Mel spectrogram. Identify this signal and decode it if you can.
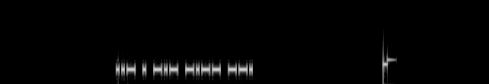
Morse code, heard as a keyed tone, about 44 wpm, 700 Hz. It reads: UEKYG
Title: Code Groups - 5 Letters - 45wpm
